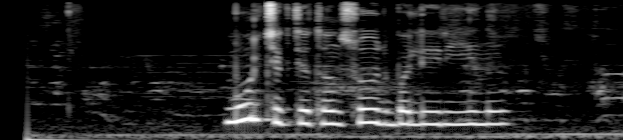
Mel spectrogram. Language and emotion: Russian, sad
